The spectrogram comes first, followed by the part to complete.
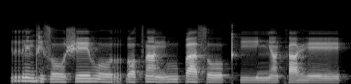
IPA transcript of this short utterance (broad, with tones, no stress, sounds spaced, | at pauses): r ĩ˦ d i˨ z oː˨ ʃ eː˦ β oː˨ r ɗ ɔ˨ t͡s ã˦˨ ŋ uː˦ ɓ a˦ s oː˨ kʰ iː˨ ɲ ã˨ k a˨ ɣ eː˨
